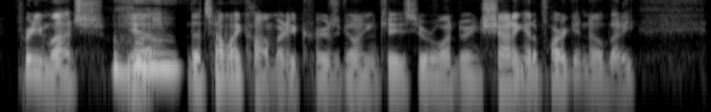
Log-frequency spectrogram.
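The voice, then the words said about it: Strained, fading voice. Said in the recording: “I'm starting to lose my voice right now. Can you hear it? ... I yelled”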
